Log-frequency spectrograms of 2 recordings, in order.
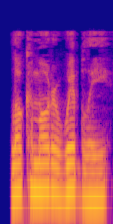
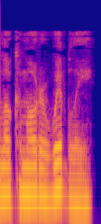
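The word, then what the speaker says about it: Locomotor Wibbly: Remember to stress the LO and MO on the first word and wo the second. Now, let's hear it. Locomot wibbly again. Locomot wibbly.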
